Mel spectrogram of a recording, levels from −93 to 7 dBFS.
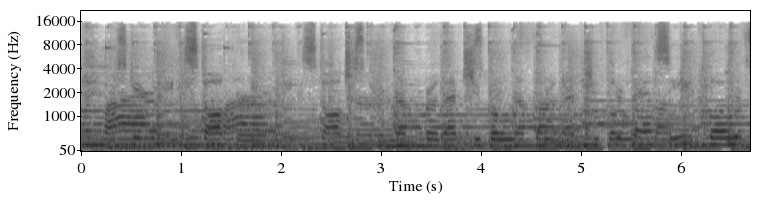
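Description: A second, slower capture path or an edit that holds two copies out of step has most likely put the same music into the mix twice, and this doubled audio track runs throughout. A full-band copy trails the original by about a second, only around 5 dB quieter. It carries no decay or room colour, so every passage returns as a flat, dry repeat layered over later material.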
